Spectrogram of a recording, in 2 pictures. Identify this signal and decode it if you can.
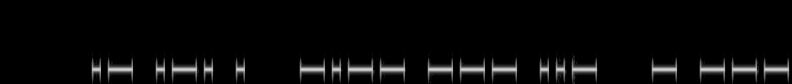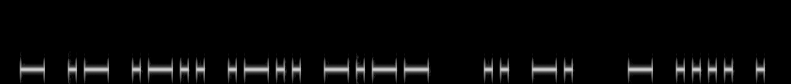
Morse code, heard as a keyed tone, about 15 wpm, 700 Hz. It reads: ARE YOU TOTALLY IN THE
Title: Sentences from Top 1600 Words 15wpm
